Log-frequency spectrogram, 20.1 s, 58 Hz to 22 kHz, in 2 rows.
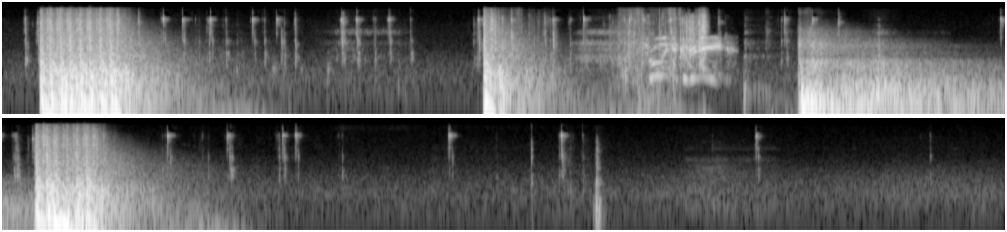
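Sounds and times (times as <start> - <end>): faint clicks: 1.3 - 8.5, 11.6 - 13.6, 17.1 - 17.8.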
